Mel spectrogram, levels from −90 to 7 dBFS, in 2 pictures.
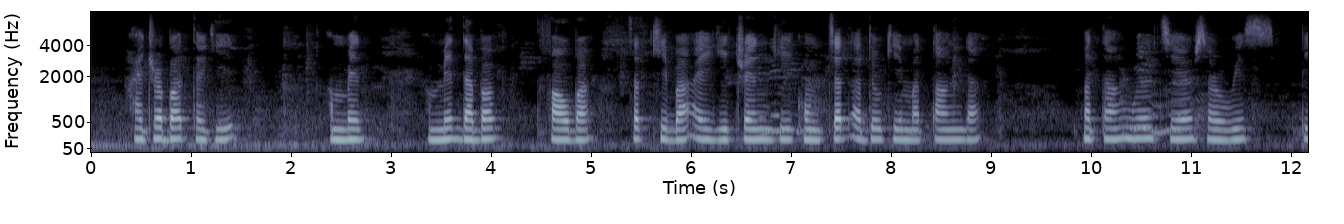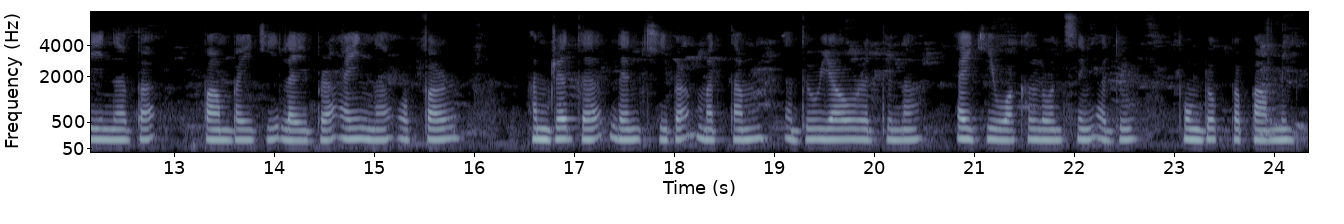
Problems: none marked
